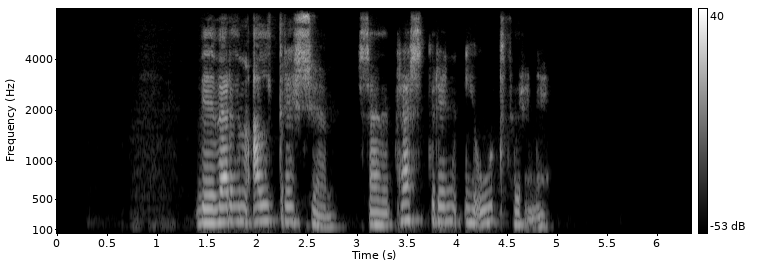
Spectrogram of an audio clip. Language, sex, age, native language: Icelandic, female, 30-39, Icelandic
